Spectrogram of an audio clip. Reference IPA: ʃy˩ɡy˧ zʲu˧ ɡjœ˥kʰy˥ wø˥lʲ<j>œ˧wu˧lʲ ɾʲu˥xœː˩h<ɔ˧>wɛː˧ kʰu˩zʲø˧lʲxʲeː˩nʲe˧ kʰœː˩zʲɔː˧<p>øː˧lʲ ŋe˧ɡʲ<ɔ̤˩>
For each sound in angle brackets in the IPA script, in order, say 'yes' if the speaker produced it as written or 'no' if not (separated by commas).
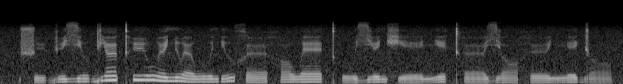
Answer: no, yes, no, no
